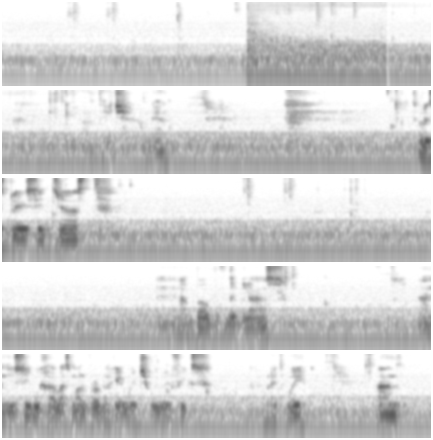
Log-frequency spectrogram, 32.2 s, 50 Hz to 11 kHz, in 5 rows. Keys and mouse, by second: 0.9 click, 1.5 click, 2.6 g, 3.8 click, 4.1 click, 4.3 shift+click, 4.6 click, 4.8 g, 5.9 click, 7.1 alt+h, 9.0 middle click, 9.7-10.7 middle drag, 12.3-13.5 middle drag, 14.3 g, 16.5 click, 17.1 right click, 18.0 g, 24.2 middle click, 28.3 shift+middle click, 28.9-30.0 middle drag, 31.2-32.1 middle drag.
